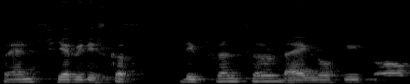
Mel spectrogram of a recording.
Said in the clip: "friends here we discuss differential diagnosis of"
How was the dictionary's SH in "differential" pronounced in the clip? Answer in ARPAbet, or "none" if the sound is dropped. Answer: S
